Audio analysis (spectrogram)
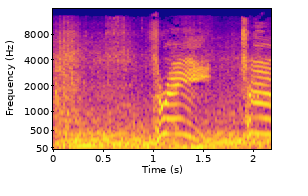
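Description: Engines rev loudly, two quick rising-and-falling surges over a constant low rumble, as teams start their vehicles' engines at the start of a timed rubbish-collecting race.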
